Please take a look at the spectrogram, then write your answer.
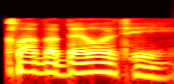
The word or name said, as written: clubbability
